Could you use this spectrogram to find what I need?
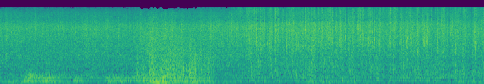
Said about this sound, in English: Bad weather, severe thunderstorms in Piedmont and Northeast, mega hail in Cuneo, landslides in the Dolomites.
